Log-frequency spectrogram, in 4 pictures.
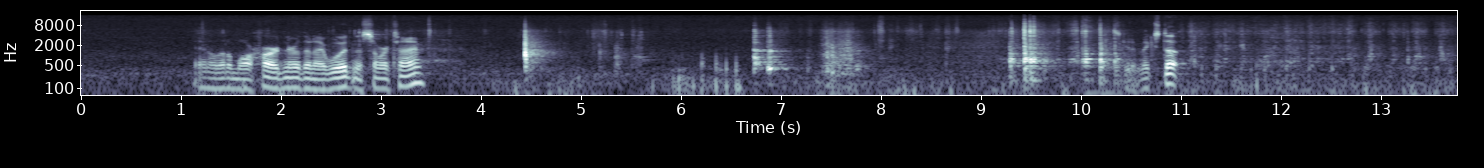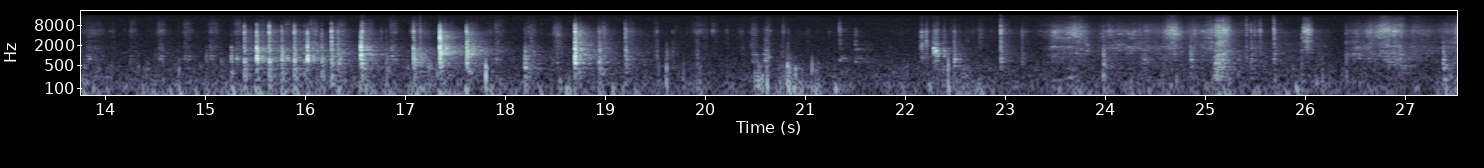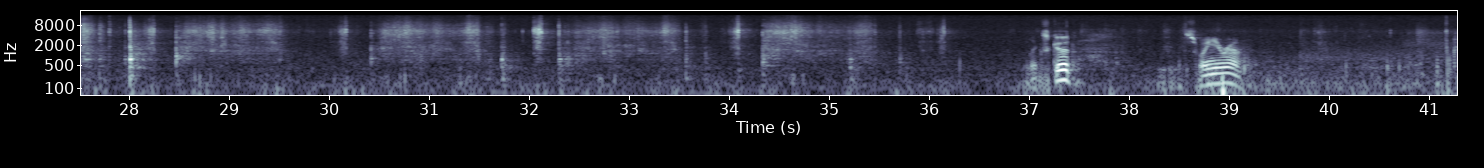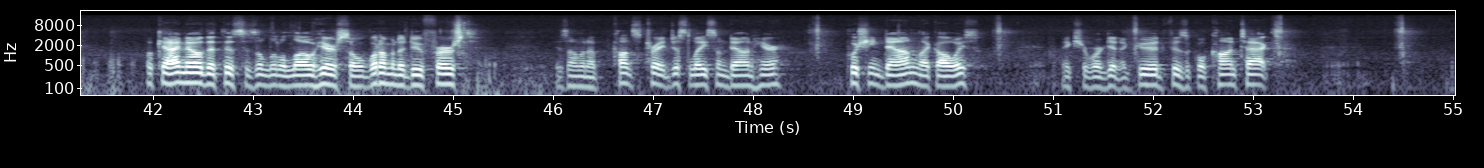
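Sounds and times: spreader scraping on metal board: 0:09.6 - 0:19.3, 0:22.2 - 0:36.3.

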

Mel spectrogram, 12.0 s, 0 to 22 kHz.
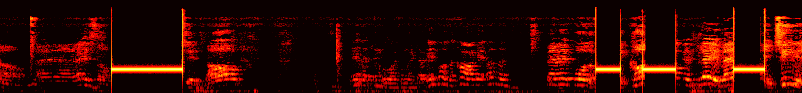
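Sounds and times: high-pitched censor bleeps: 0:01.7 - 0:02.8, 0:09.0 - 0:10.2, 0:11.0 - 0:11.5.

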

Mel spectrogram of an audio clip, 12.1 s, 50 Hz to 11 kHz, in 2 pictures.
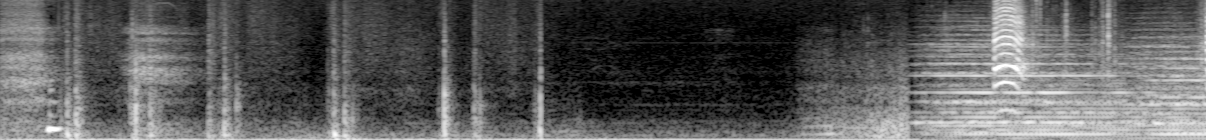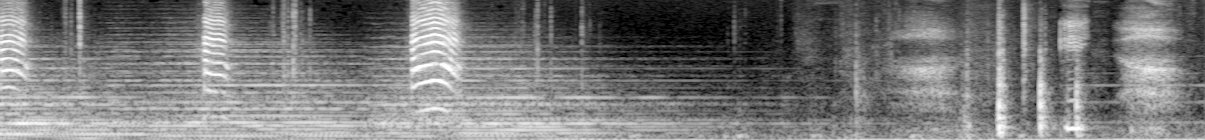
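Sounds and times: cartoon music: 0:04.6 - 0:09.9.

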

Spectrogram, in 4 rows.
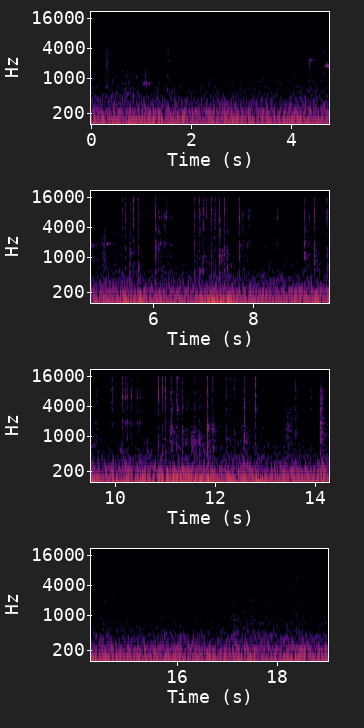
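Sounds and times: low steady hum: 0:00.0 - 0:19.0
laptop keyboard typing: 0:00.4 - 0:01.2, 0:04.8 - 0:14.3.

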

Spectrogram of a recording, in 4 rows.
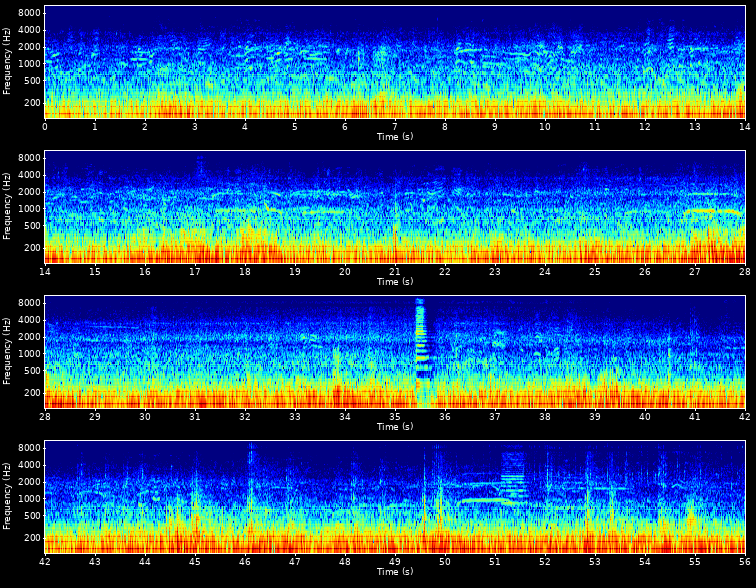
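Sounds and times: motorcycles passing: 0:00.0 - 0:56.0
vehicle engines rumbling: 0:00.0 - 0:56.0
horn toots: 0:35.3 - 0:36.3, 0:50.9 - 0:54.9.

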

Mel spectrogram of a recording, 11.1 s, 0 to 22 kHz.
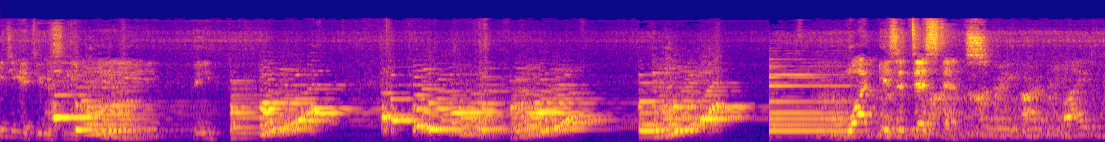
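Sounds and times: piano playing quick runs: 0:02.3 - 0:09.4.

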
